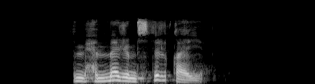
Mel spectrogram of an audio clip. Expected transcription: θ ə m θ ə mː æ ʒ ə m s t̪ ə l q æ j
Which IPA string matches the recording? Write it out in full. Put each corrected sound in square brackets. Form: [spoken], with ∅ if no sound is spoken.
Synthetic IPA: θ ə m [ħ] ə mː æ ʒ ə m s t̪ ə l q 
